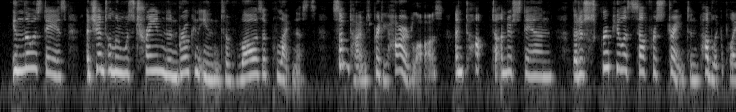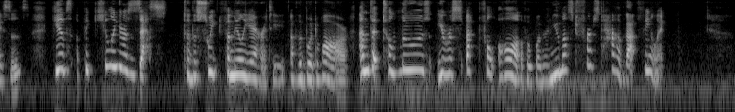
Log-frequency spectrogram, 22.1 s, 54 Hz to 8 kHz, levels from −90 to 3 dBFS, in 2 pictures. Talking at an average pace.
Yes: average, 160 wpm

